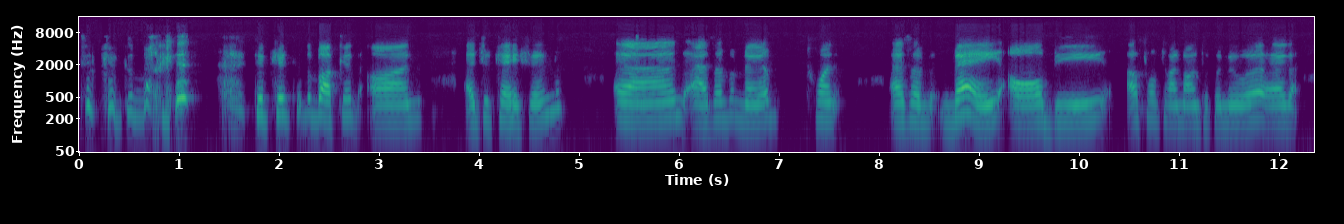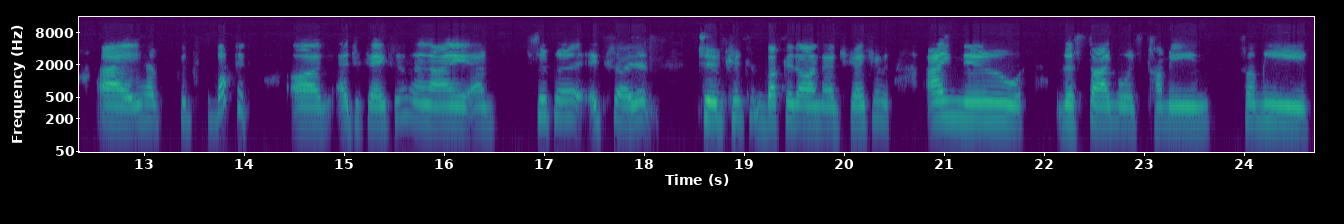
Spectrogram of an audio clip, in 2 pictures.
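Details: Adult woman born with moderate ataxic cerebral palsy, mid-spectrum, needing 24-hour care; ataxic dysarthria.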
